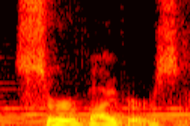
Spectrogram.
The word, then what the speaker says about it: SRVIVRS: And it's spelled a little different. It's SRVIVRS. So we serve so I can survive. Survivors.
